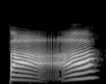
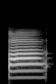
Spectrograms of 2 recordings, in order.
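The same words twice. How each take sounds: First: The pitch dips low, then rises. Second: The pitch stays high and level. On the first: It means the target. "the third one" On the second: It means the number eight. "the first one"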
